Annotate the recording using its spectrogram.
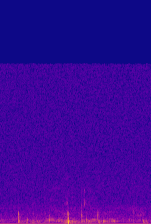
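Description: Handheld microphone handling noise over quiet hall tone: a few soft clicks and one sharper thump about a second in.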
